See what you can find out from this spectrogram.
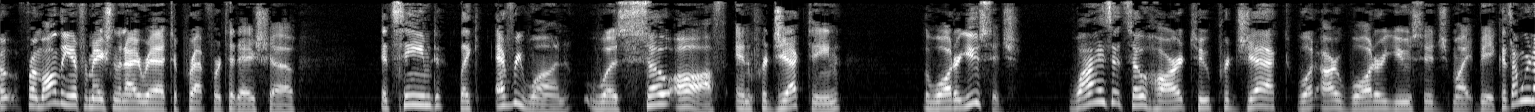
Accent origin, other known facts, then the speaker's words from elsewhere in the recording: Chesapeake Bay, United States; I grew up on the Chesapeake Bay, and we had a little cove, and that silted in so that we had to move the dock where the boat was to another area.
